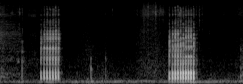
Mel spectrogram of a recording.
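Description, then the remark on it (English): A reed hunting call, with the reed inside, blown twice like a flute, each a short, loud, raspy grunt about a quarter second long, separated by a pause, mimicking a rutting animal's call, with no talking. “So this uh, works uh, kind of like a flute, this uh, tool yeah, that you're showing to me, right?”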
